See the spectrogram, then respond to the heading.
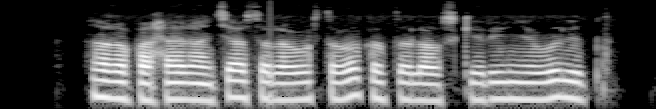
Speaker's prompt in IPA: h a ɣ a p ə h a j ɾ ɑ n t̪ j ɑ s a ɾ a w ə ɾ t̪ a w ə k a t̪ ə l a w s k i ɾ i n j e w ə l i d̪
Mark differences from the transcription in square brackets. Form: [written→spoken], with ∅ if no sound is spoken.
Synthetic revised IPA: h a ɣ a p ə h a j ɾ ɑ n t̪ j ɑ s a ɾ a w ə ɾ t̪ a w ə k a t̪ ə l a w s k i ɾ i n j e w ə l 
